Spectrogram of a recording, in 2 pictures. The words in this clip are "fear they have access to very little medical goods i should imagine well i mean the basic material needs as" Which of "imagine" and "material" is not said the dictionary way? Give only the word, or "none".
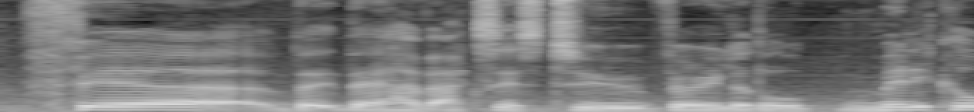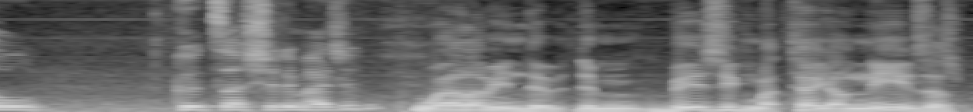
none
